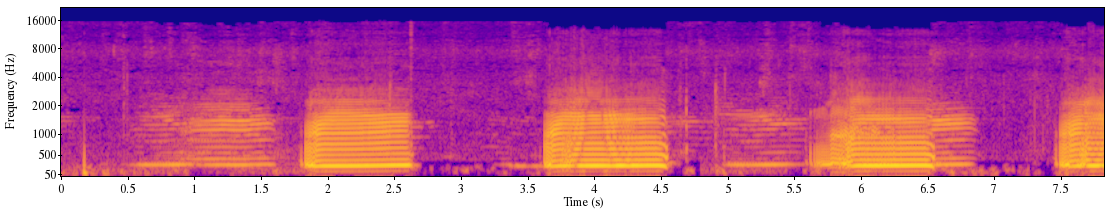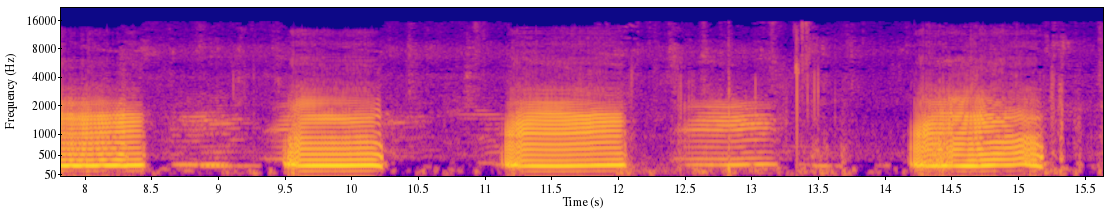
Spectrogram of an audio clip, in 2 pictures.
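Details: In water, frogs give low, resonant, buzzy calls lasting under a second, one loud caller alternating with quieter ones so that notes come about every second across the clip.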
